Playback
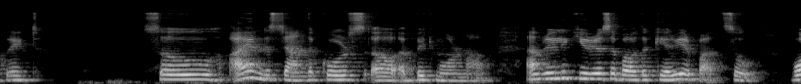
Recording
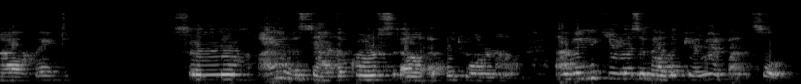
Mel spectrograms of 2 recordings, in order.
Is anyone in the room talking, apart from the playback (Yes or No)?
No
